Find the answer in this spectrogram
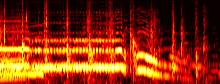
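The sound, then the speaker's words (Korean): Audience clapping to welcome a missionary worship singer at a church gathering, sharp, regularly spaced claps over a sustained tone that drops away, then a few scattered claps as it fades. “송재은 선교사님 박수 모시겠습니다.”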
